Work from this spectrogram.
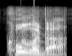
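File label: "coolibah", American English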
